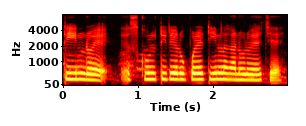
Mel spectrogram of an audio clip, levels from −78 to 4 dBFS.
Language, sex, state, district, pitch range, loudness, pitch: Bengali, female, Assam, Hailakandi, 240-265 Hz, -13 LUFS, 260 Hz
